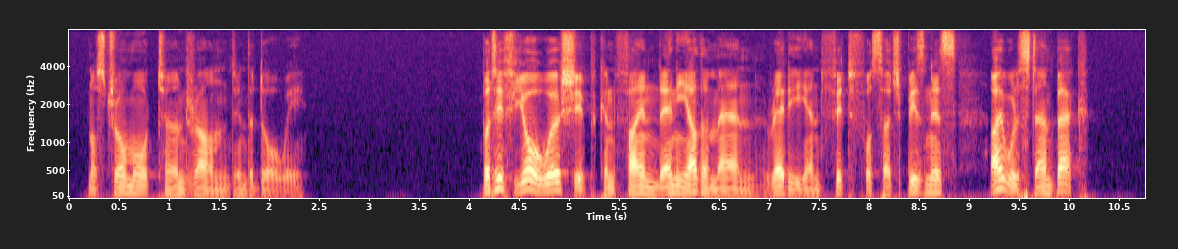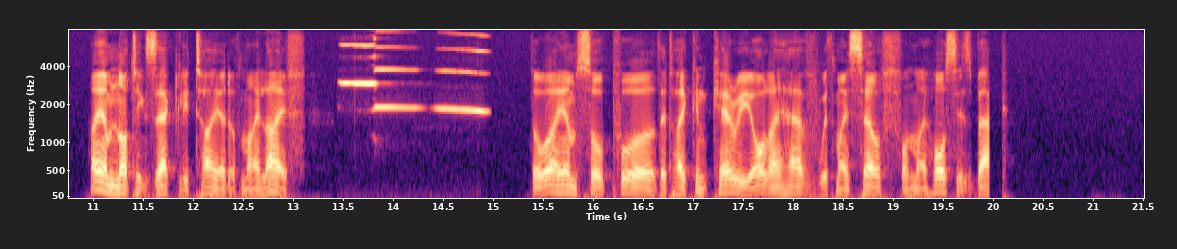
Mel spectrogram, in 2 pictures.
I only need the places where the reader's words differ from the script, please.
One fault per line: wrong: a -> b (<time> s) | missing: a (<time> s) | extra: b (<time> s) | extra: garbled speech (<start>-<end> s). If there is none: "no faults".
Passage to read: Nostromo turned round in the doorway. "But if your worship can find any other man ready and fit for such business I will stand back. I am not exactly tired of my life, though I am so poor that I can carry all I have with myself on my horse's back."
no faults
